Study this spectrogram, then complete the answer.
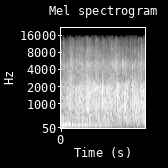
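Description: Steady audience applause at a political speech in the DRC, a brief burst of dense clapping heard from a moderate distance with no pause.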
